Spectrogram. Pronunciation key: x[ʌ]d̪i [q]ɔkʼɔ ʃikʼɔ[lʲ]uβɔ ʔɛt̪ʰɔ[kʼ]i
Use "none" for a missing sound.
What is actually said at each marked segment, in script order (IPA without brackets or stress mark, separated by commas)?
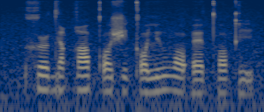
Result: ə˞, q, lʲ, kʼ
